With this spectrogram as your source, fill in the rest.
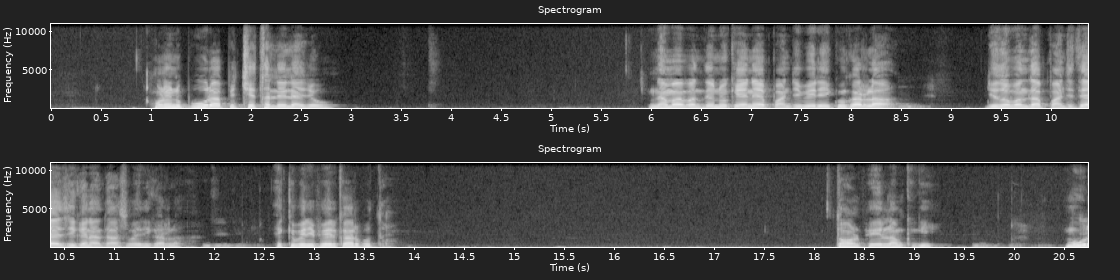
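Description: A man speaks calmly nearby, in short bursts with pauses.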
